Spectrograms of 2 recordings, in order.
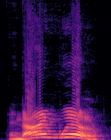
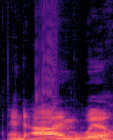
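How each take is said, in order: First: It is said in a put-on high-pitched voice. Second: It is said in an ordinary speaking voice. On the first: "with the high pitch behind it" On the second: "You can use your normal voice"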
